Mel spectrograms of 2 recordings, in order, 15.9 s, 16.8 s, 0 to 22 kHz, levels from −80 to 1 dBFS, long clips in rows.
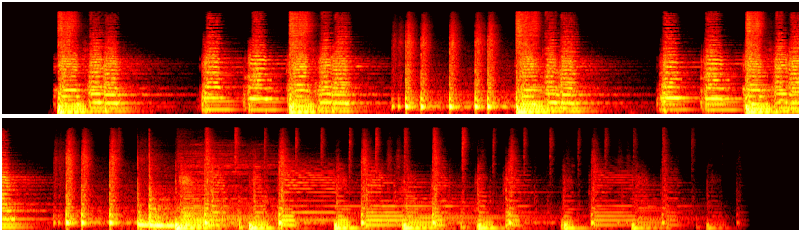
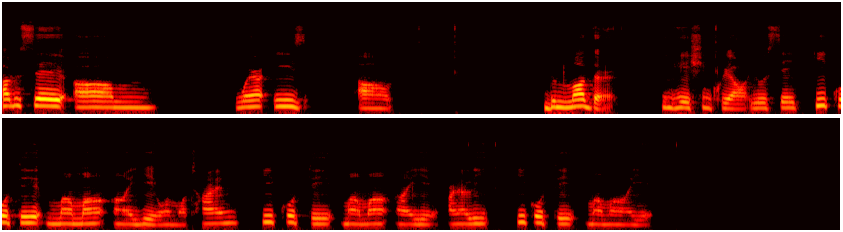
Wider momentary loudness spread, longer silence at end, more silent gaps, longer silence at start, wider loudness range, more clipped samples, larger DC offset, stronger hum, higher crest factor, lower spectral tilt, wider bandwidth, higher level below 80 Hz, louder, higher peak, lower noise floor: about the same, 15 LU vs 15 LU; second, 0.8 s vs 1.9 s; second, none vs 1.74-2.33 s, 3.28-3.52 s, 4.25-4.52 s, 4.71-5.41 s, 6.35-6.58 s, 8.07-8.11 s, 13.40-13.45 s; first, 0.5 s vs 0 s; about the same, 7 LU vs 7 LU; neither; neither; neither; about the same, 18 dB vs 20 dB; second, -5.5 dB/octave vs -8 dB/octave; first, 16.5 kHz vs 10.5 kHz; first, -24 dBFS vs -68 dBFS; first, -17 LUFS vs -35 LUFS; first, 0 dBFS vs -14 dBFS; second, -46 dBFS vs under -90 dBFS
